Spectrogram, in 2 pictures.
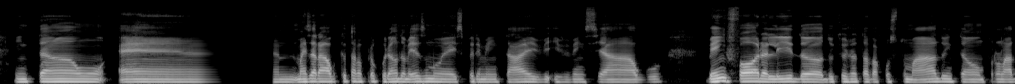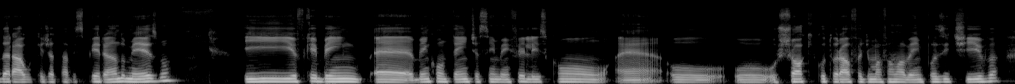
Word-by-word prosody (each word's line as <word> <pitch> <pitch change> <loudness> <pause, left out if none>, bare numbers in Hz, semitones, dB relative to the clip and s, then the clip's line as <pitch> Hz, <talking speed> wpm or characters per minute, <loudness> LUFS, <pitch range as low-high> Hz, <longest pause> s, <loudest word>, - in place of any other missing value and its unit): então, 130 0 +3
eh, 120 0 +1 0.8
mas 125 +3 +2
era 130 -1 +4
algo 125 -1 +2
que - - -25
eu - - -1
estava 130 -1 0
procurando 130 -1 0
mesmo, 130 +1 +2
é 120 -1 0
experimentar 120 0 -2
e - - 0 0.2
e 120 - -6
vivenciar 115 0 -4
algo 115 +2 -3 0.4
bem 140 +5 +6
fora 135 -1 +5
ali 130 +2 +4
do 120 -2 +2
do 120 - -2
que 130 - -4
eu 125 - +2
já 125 - +1
estava 125 -1 -2
acostumado. 120 +2 -1
Então, 120 -3 -2
por 120 +1 -14
um - - -2
lado, 115 +1 -1
era 120 -1 0
algo 115 0 -2
que 115 - -17
eu 120 - -8
já 115 - -5
estava 115 -1 -11
esperando 125 +2 -1
mesmo, 140 +7 +2 0.7
e 135 +1 +4
eu 135 - +3
fiquei 140 +2 -2
bem, 135 -2 +4
eh, 110 -4 +2
bem 120 +4 -1
contente, 125 -1 -1
assim, 120 0 -4
bem 115 -1 -1
feliz 120 -2 -3
com, 120 -3 -2
eh, 100 +1 -5
o 110 -2 -5 0.5
o 110 - -4
choque 125 +2 -1
cultural 120 -3 -1
foi 120 +1 -5
de 115 - -9
uma 115 -1 0
forma 120 0 -1
bem 110 +1 -1
positiva. 125 +3 -2
120 Hz, 175 wpm, -23 LUFS, 115-130 Hz, 0.8 s, bem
